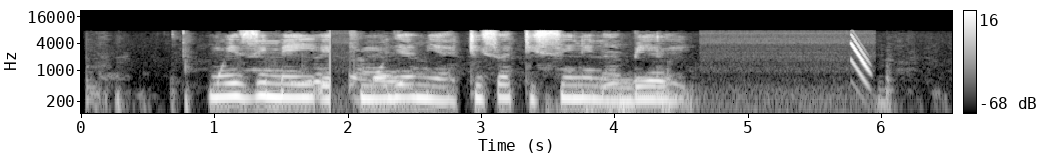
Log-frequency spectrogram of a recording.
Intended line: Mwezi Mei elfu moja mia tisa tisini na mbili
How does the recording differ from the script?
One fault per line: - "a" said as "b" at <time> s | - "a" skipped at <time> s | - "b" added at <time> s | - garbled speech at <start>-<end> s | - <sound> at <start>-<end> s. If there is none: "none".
- dropout at 1.9-2.0 s
- chirp at 5.8-5.9 s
